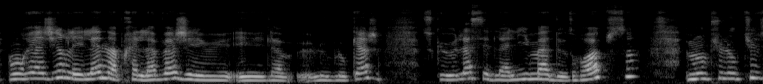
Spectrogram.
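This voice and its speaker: French woman with a stuffy head cold. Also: on the high side. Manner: hesitant, many fillers and restarts. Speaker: knitting vlogger. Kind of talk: casual chat to camera.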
